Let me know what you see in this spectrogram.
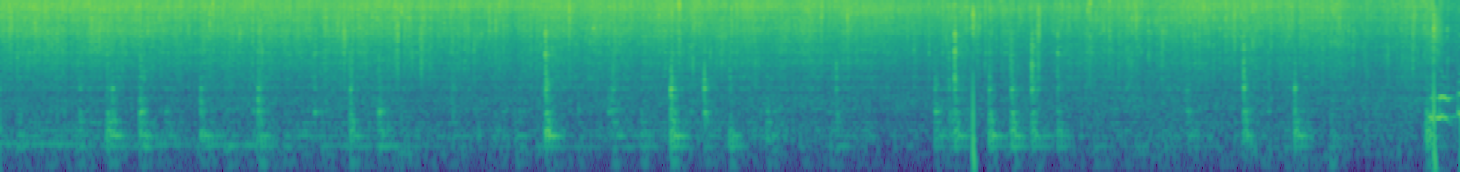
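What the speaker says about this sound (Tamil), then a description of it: "சிம்மில் வச்சே வறுத்துக்கோங்க" Chillies fry in a pan over a low flame for onion chutney, giving a steady soft sizzle with occasional scraping stir clicks throughout, close and continuous, no talking.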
